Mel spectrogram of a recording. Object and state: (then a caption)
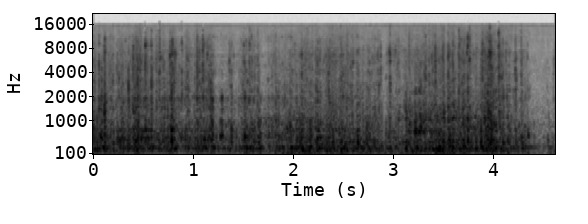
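Cardboard jigsaw puzzle pieces being stirred. Fingers rake and stir through a pile of cardboard jigsaw puzzle pieces in a box, making a dense, steady stream of dry clicks and papery rustles with bright, crisp ticks. The clatter holds an even level throughout, dips briefly near the end, and closes on one sharp click.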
